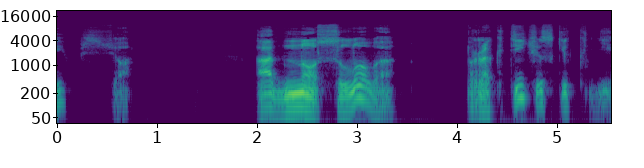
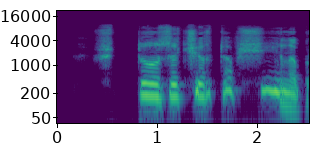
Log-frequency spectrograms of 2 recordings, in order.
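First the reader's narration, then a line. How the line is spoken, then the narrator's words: Babbled. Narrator (Russian): пролепетала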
